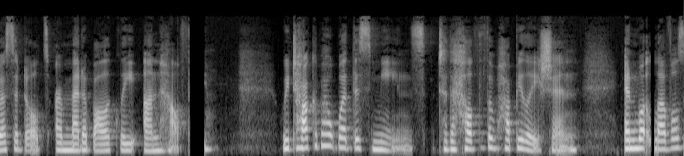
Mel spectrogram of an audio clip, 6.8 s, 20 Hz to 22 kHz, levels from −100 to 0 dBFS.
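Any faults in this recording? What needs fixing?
The speech drops into two soft-edged silences, fading out and back in, from 1.90 to 2.06 s (about 160 ms) and from 6.45 to 6.59 s, where roughly 90 ms of gaps are scattered, the longest around 50 ms. This is AAC frame loss with muting. Whole short frames, consistent with 10 ms frames, went missing, the decoder zeroed their spectrum, and the overlapping windows smoothed the edges. The light roughness heard throughout likely comes from low-delay AAC compression and is not a fault. To prevent the dropouts, protect the stream with forward error correction or retransmission, or enable decoder concealment that extrapolates from neighbouring frames instead of muting.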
